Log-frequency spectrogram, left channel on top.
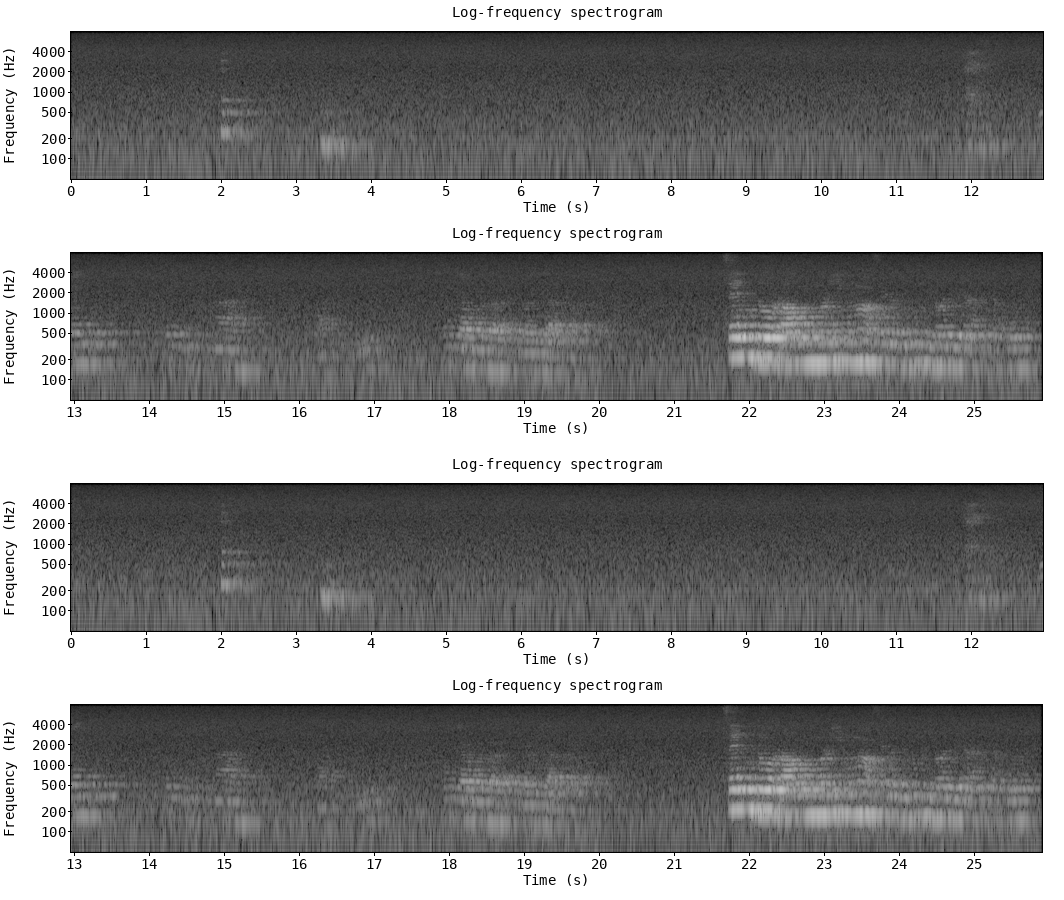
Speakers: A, on the left; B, on the right.
A: <unintelligible>
B: ꯎꯝ
A: ꯑꯥꯁꯦꯟ ꯄꯨꯡ ꯃꯉꯥ ꯁ꯭ꯋꯥꯏꯗ ꯅ ꯂꯥꯛꯑꯒꯗꯤ ꯄꯨꯡ ꯀꯌꯥꯒꯨꯝꯕꯗ ꯏꯔꯣꯏꯕ ꯌꯥꯒꯗ꯭ꯔꯥ
B: ꯆꯦꯟꯕꯗꯣ ꯔꯥꯎꯟ ꯃꯔꯤ ꯃꯉꯥ ꯆꯦꯜꯂꯗꯤ ꯑꯗꯨꯝ ꯏꯔꯣꯏꯕ ꯌꯥꯔꯅꯤꯅ ꯄꯨꯡ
